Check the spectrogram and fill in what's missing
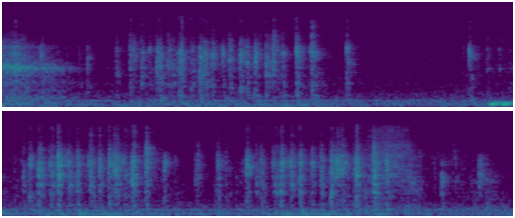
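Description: Rapid typing on a computer keyboard, close and quiet, in two bursts of dense key clicks separated by a short pause with one louder tap.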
